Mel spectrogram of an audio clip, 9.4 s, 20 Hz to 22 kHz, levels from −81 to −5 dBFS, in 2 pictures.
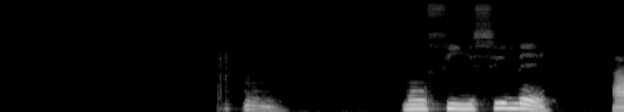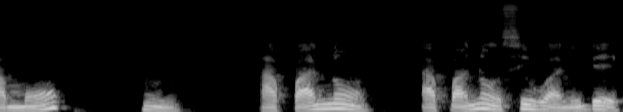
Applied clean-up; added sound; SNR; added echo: neural mask model DeepFilterNet 3.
